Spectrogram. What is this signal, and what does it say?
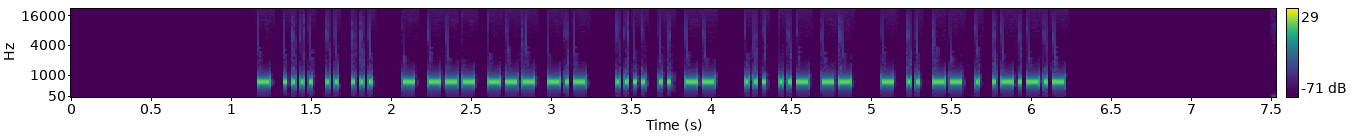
Morse code, heard as a keyed tone, about 41 wpm, 700 Hz. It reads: THIS TOOK HIM SUM TIME.
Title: Sentences from Top 300 Words and Abbreviations 45wpm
